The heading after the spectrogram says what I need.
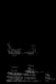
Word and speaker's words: Pterodactyl: Why can't you hear Pterodactyl go to the bathroom? Because the P is silent.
